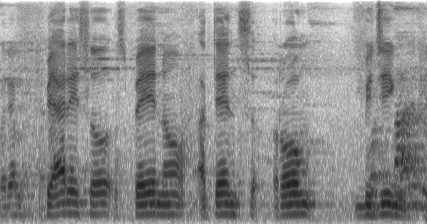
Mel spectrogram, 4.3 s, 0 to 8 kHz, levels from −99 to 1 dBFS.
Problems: background conversations at intervals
